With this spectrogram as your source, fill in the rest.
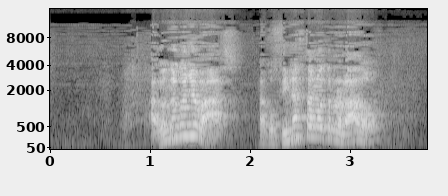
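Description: A young man speaks loudly and with animation close by.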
